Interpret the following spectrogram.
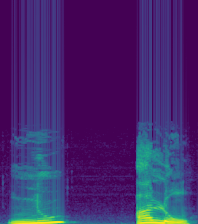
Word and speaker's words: nous allons: Nous allons, remember, final S not pronounced, O and together, it's on. And then we'll make this little link between the two, what we call the liaison.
